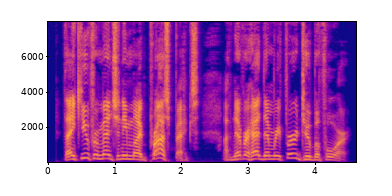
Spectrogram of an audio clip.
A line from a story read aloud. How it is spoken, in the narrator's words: laughed Stoddard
